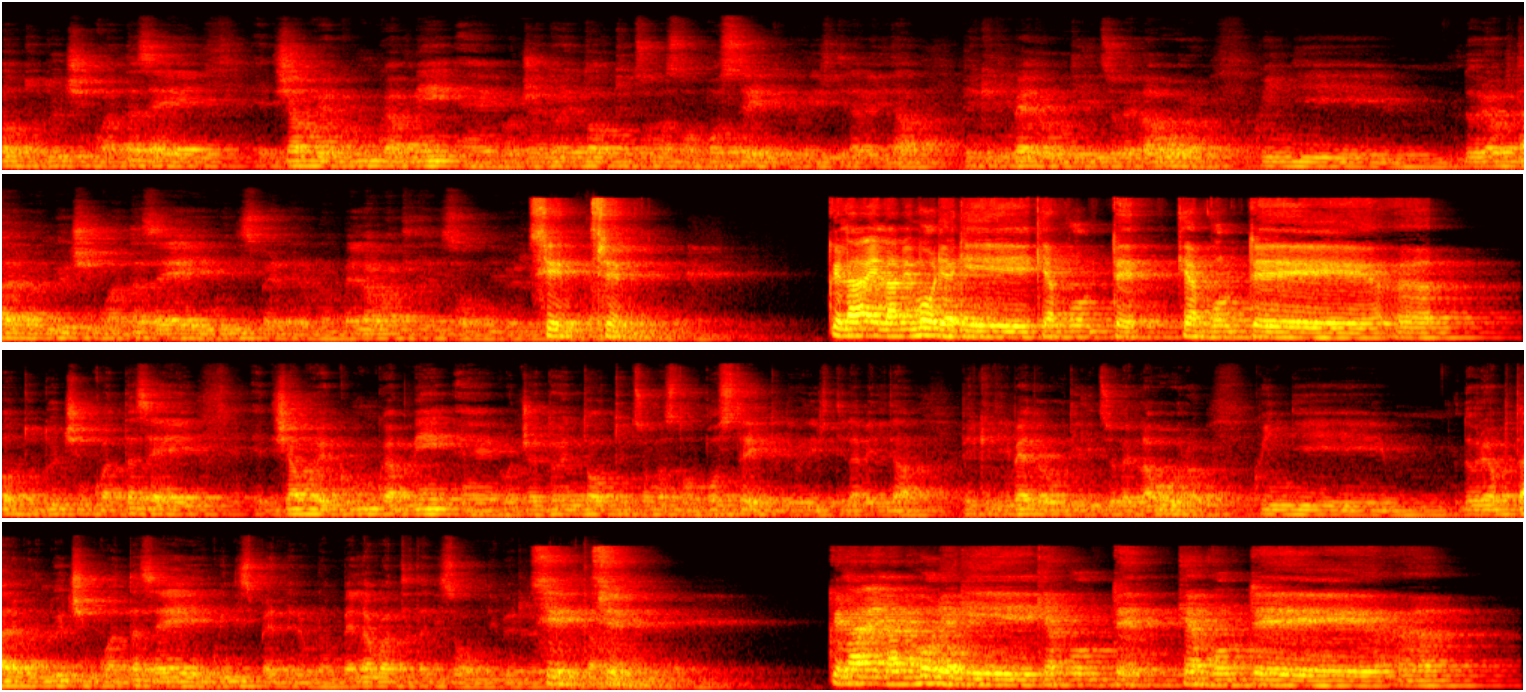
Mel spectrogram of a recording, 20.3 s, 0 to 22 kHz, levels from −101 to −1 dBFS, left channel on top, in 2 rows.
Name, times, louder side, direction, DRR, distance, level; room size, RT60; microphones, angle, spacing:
voice 1, 0.0-14.7, right 1 dB, 65° right, -1 dB, 0.6 m, -36 dB
voice 2, 13.7-14.4 15.7-19.7, left 4 dB, 50° left, 5 dB, 0.3 m, -26 dB
3.7 x 2.1 x 2.8 m, 1.3 s
head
